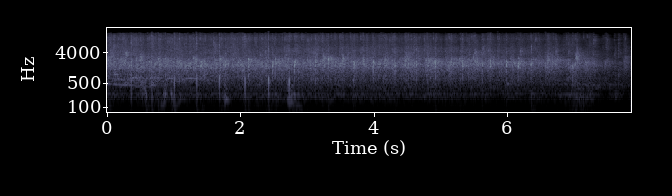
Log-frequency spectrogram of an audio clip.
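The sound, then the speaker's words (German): A large audience at a church service applauds four people being baptized, steadily for several seconds, a dense wash of clapping hands with a few cheers mixed in, then the applause begins to taper off at the end. “Steht doch nochmal ganz kurz auf, lasst uns euch nochmal einen Applaus geben.”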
